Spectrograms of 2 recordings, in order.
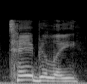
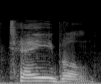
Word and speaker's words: table: it we don't say table that's wrong that's incorrect we say table so the E is silent it is silent ENT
